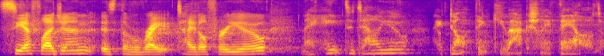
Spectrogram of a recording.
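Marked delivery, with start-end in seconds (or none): 3.0-6.0 soft, breathy, hushed near-whisper. Thanking Bill for being there with them today, in a quiet voice. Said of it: "(QUIET VOICE)".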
